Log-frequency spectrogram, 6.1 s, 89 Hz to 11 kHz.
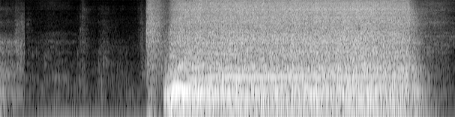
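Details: Kärcher K7.650 pressure washer after replacing its failed 40 µF 450 V motor capacitor (old measured 5 µF) that left it humming without starting: motor starts cleanly, runs with an even steady whine three seconds, then stops.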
